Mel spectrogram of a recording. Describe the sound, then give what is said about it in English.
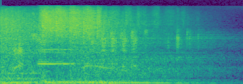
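A deep sub-bass drop, the booming bass swell of a suspenseful action movie trailer. It is a loud, heavy low rumble that holds for about two seconds, then fades away, with other higher trailer sounds layered above it. “The booge can also be called a bass drop or a sub drop. Today, you can count on the booge occurring in just about every suspenseful action movie trailer.”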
